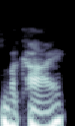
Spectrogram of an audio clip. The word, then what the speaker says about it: McKay: I've mentioned this artist and probably this album before, Nelly Mcai. It's spelled McKay, but it's actually pronounced Mai with her album Get Away from Me.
